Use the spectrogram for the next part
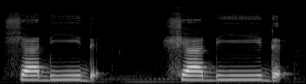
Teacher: Kemudian pada bagian ini juga ada hukum qalqalah kubra karena terdapat huruf qalqalah da berada di akhir dan dibaca harus dipantulkan dengan keras dan jelas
